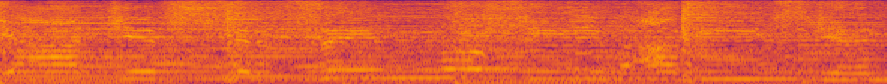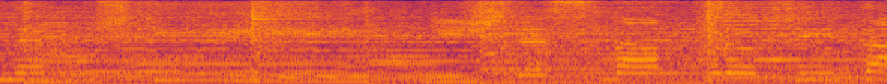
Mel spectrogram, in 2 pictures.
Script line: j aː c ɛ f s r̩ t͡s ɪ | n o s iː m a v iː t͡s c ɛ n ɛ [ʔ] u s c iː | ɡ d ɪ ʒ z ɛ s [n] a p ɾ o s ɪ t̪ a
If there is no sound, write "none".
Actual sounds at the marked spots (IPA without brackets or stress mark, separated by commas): p, n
